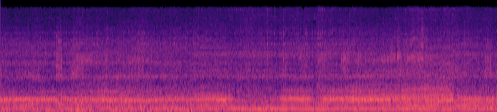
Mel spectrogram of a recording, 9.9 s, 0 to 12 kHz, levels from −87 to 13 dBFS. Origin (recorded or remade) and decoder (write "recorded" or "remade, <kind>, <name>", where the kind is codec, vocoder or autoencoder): remade, vocoder, Vocos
